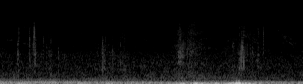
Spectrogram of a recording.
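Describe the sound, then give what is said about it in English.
Uneven footsteps of someone walking with a pronounced limp, faint and soft, a series of irregular steps with a slightly heavier footfall near the end. “All right, so now we're walking down towards the big blind. And I seem to be walking with a pronounced limp.”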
